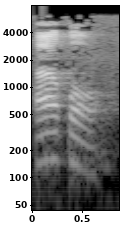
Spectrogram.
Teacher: Ya, suaranya terangkat ke atas. · Term: qalqalah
